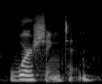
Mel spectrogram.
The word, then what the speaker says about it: Washington: Rob recently reminded me she always pronounced it with an r worington and finally when anyone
